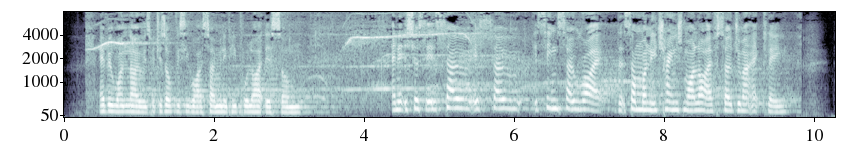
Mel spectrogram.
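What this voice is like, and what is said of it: Strong Essex accent. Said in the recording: “her accent is, yeah? ... She's like really eloquent, very articulate, but she's got that really strong Essex accent.”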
